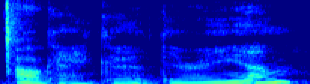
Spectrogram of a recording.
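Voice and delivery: normal talking voice

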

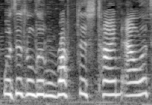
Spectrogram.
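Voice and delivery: very high, squeaky, cheerful rabbit voice; chirpy little rabbit greeting guests. Acted.

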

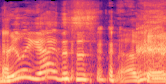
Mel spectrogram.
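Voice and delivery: high, exasperated mocking voice; an exasperated character asking if this is really happening; mock incredulous. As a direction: squeak it out in disbelief.

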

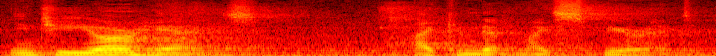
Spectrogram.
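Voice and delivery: soft, low, surrendering prayer; final prayer. Acted. Jesus prays his last to his Father, softly surrendering. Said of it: "That was Jesus' final prayers".

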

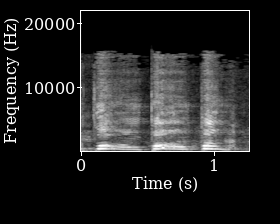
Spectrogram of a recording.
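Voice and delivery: loud, high repeated bangs; imitated thuds. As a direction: punch out each imitated bump.

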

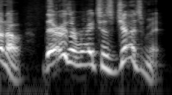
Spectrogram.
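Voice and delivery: usual speaking voice

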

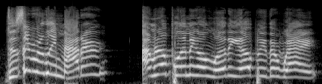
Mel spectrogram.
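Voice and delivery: put-on high cheerful boyish voice; Naruto voice. A narrator's reading. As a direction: grin through it. Naruto grinning.

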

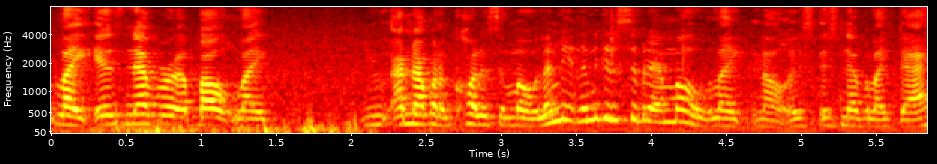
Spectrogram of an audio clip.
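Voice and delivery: ordinary talk

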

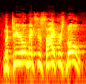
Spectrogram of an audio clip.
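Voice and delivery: rising to a shouted climax; fiery preaching. Real, not acted. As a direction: hammer the point home from the pulpit. Preaching at full force.

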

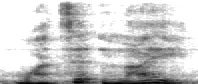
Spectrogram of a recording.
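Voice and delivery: hushed question. Acted. Panda asks about snow.

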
